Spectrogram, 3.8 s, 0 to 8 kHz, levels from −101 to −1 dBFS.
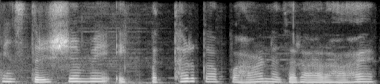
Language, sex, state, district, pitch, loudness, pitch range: Hindi, female, Assam, Kamrup Metropolitan, 230 Hz, -19 LUFS, 210-260 Hz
